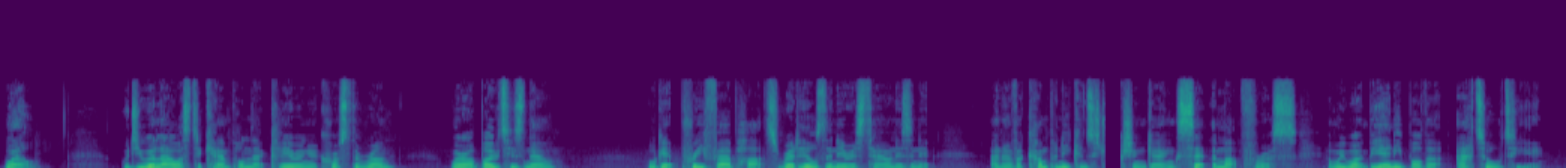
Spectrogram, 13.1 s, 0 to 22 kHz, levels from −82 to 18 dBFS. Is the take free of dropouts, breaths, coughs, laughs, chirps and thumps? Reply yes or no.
no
